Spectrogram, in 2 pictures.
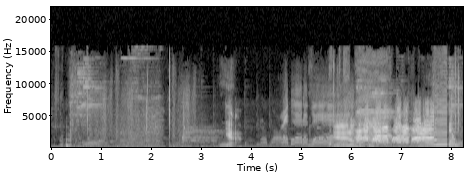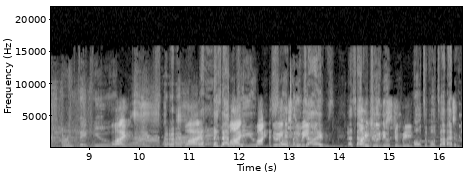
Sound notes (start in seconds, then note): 9.8 laugh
